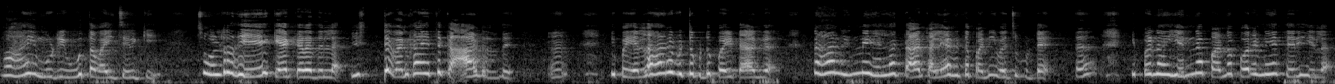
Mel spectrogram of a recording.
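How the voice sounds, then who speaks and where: An actress playing a fretful middle-aged aunt who scolds and laments. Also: female voice, very high-pitched, lively intonation, moderate pace. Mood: scolding. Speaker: aunt of the bride. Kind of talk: TV drama acting.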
